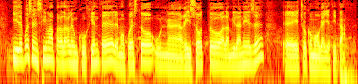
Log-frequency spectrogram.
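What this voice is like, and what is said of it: Italian accent speaking Spanish. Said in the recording (Spanish): “Con ese acento italiano es como que entra mejor”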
